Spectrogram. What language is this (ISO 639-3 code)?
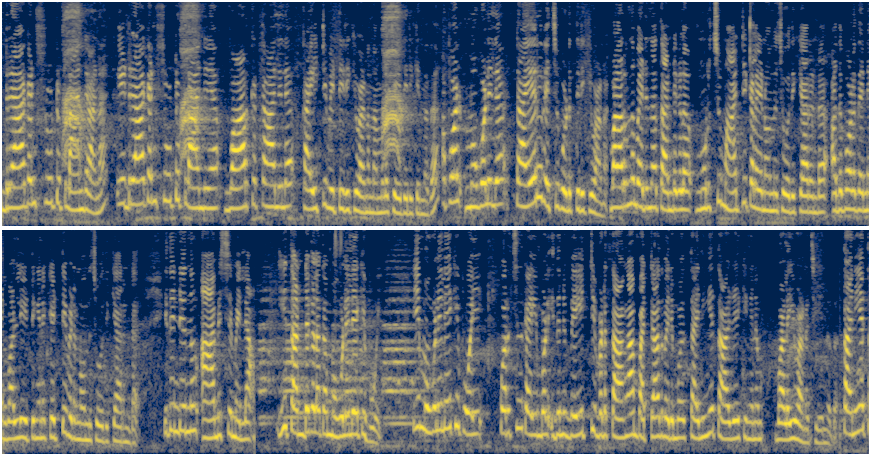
tur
